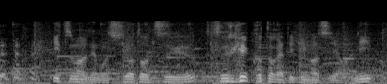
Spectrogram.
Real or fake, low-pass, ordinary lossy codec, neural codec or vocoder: real; none; none; none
